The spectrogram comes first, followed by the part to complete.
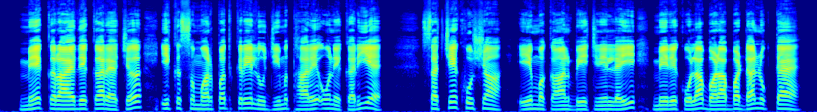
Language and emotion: Dogri, surprised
